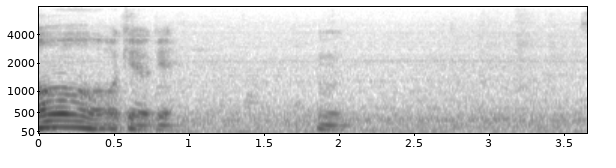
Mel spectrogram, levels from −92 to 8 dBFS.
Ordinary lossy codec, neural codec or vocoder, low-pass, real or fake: none; none; none; real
